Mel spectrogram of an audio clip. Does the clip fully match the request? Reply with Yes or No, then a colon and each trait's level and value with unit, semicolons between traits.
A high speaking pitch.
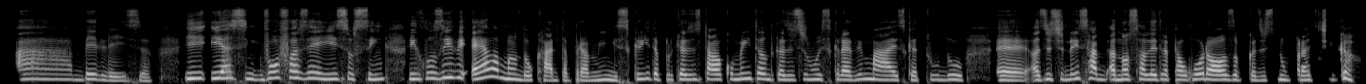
Yes: high, 230 Hz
